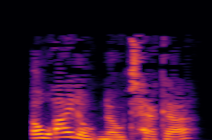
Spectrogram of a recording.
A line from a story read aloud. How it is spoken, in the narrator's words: I snapped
